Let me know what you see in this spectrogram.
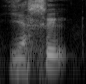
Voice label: "yasw", Apatani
